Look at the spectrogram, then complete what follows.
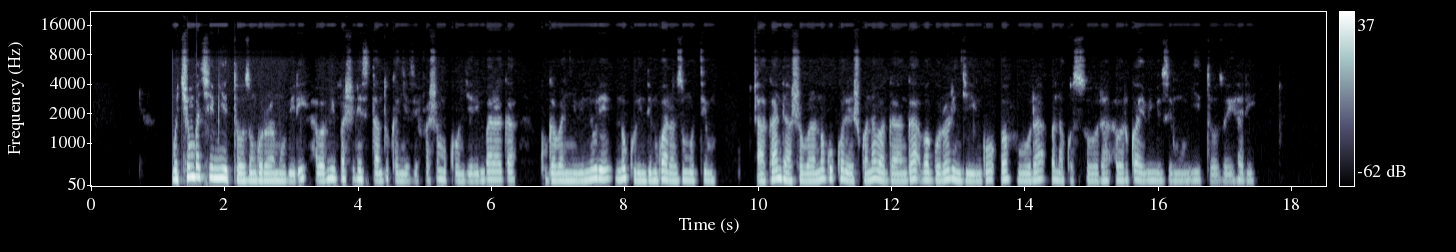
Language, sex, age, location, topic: Kinyarwanda, female, 25-35, Kigali, health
